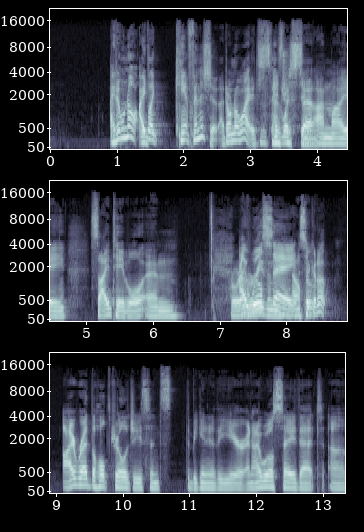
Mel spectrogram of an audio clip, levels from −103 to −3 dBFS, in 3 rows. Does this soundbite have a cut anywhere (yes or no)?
yes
